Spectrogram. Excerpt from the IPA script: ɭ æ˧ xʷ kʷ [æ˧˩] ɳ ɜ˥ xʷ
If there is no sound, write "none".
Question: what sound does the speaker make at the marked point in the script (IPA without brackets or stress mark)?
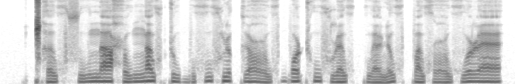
æ˧˩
